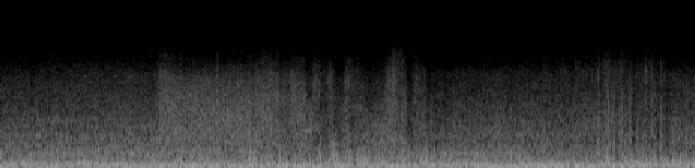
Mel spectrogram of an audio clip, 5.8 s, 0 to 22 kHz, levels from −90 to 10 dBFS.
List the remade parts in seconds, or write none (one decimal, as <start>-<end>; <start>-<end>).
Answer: 0.4-3.4; 4.8-5.8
